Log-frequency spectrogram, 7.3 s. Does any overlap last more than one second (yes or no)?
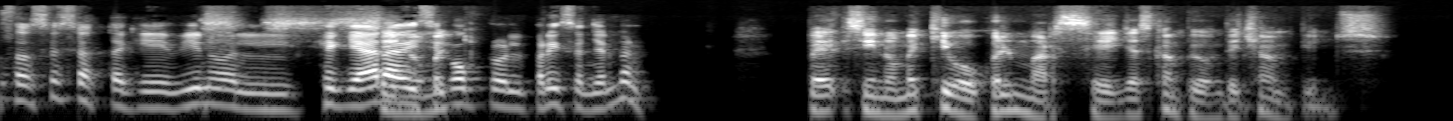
yes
